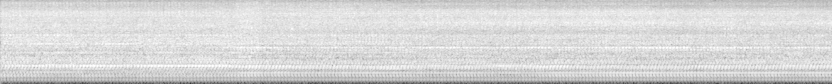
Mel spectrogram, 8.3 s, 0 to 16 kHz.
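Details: 2002 Coleman Powermate 5500 generator after backing off the adjustment to target about 115 V: steady, even drone with a constant tone and no hunting, misses or knocks; the engine holds speed and runs smoothly.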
